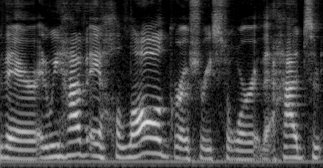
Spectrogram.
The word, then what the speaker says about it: halal: Halal. Yes, that's how you say that. Yeah, it's what it says on the sign. It's halal.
